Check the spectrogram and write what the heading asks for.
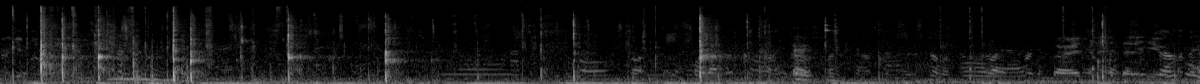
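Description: Pickleball paddles striking a plastic ball: a quick run of sharp pops during a rally in the first few seconds, then a few scattered pops later on.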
